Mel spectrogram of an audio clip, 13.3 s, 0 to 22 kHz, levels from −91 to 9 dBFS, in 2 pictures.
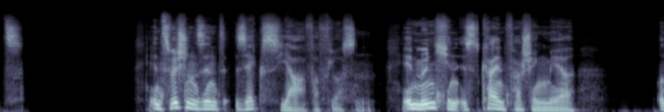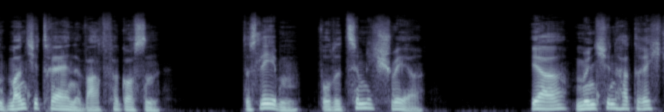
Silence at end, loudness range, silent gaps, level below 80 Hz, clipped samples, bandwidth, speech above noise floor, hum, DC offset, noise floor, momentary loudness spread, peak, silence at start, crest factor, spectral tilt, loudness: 0.05 s; 4 LU; 0.32-1.34 s; -38 dBFS; under 0.1%; 12.5 kHz; 57 dB; none; under 0.1%; -74 dBFS; 13 LU; 0 dBFS; 0.05 s; 18 dB; -5.5 dB/octave; -18 LUFS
